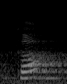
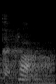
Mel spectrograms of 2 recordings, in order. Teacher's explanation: क अब ही देखिए, खा कहते समय ज़्यादा सांस नहीं छोड़ते, खा कहते समय जो सांस है वो हमें हाथ पर लगता है · का उच्चारण करते समय हमें जोर से ज़्यादा प्राण का उपयोग नहीं कर सकते हैं, ज़्यादा सांस नहीं ले सकते हैं, आराम से हम उच्चारण करते हैं। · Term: महाप्राण, अल्प प्राण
